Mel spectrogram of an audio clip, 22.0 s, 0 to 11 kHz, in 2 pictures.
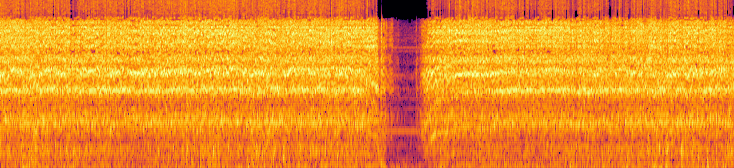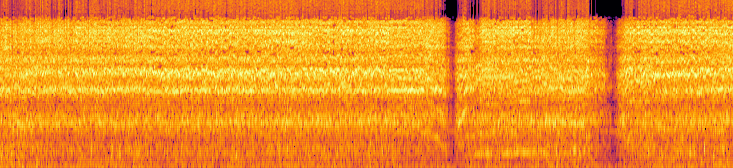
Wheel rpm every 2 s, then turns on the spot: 230, 230, 190, 170, 230, 230, 230, 210, 170, 170, 170.
none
